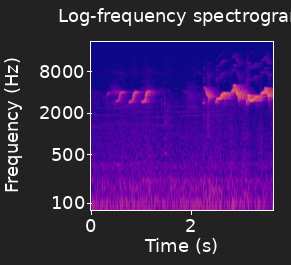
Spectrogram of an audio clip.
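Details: Green-winged saltator, a captive pair in an aviary caring for three chicks: short warbled whistled phrases, first softer then a louder run of rising and falling notes near the end, with quiet background.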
